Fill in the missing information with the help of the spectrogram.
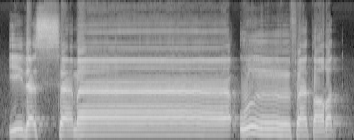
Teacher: Sama dibaca panjang. Kemudian ada hamzah. Maka dibaca lebih dari 2 harokat. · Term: mad far'i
